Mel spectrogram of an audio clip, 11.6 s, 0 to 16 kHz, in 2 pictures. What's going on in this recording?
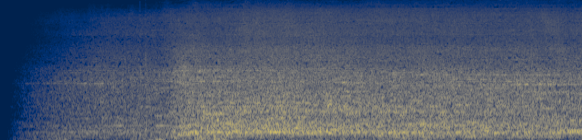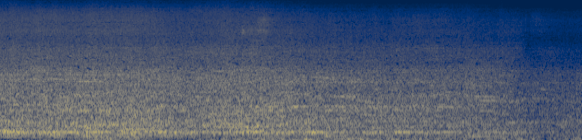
Japan Matsudo Pachinko Doors Open Short 2
I recorded the sound of several pachinko parlors (vertical pinball machines, for recreation and gambling), in Matsudo, Chiba, east of Tokyo. Late October 2016. Most samples recorded from outdoors, so you can hear the chaotic cacophony of game sounds when the doors open.
Computer, Chiba, Stereo, Doors, Japanese, Urban, Casino, Game, Sliding-Doors, Gambling, Pachinko, Cacophonic, City, Noise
